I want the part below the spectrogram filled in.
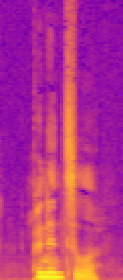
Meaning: A piece of land projecting into water from a larger land mass
- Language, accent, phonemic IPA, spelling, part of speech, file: English, US, /pɪˈnɪn.s(j)ʊ.lə/, peninsula, noun, En-us-peninsula.ogg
